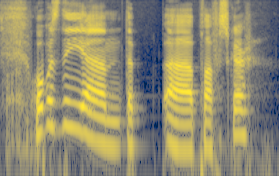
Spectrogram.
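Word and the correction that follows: Plokkfiskur: Yeah, plockfiskur.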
